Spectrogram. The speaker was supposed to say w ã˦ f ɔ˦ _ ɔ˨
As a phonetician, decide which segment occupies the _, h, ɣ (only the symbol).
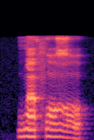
ɣ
